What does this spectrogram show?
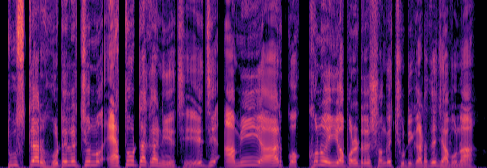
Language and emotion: Bengali, angry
